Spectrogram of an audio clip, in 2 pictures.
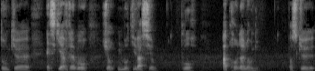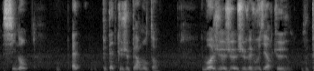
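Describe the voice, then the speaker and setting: Speaking at a fairly slow pace with long, frequent pauses, a man with an English accent uses a medium pitch with ordinary variation, and his loudness swings a lot. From United States. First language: English (speaking French). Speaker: vlogger. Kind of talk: casual monologue. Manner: halting, many fillers and repetitions.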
